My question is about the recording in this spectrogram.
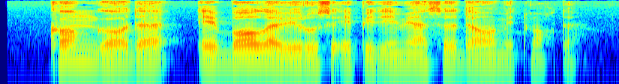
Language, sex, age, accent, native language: Uzbek, male, 18-24, Farg'ona, Uzbek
